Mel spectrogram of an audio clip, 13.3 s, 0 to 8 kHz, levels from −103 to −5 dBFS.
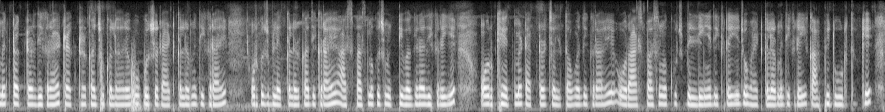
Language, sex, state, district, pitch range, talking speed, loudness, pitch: Hindi, female, Bihar, Bhagalpur, 210-225 Hz, 280 wpm, -15 LUFS, 215 Hz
